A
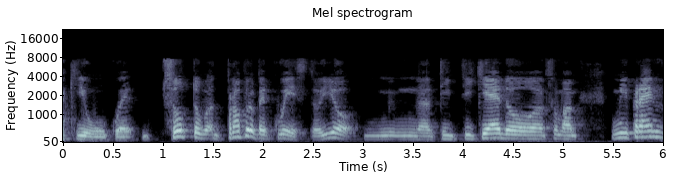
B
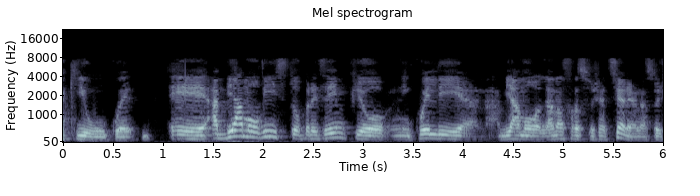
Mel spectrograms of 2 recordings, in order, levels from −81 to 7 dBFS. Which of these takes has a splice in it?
B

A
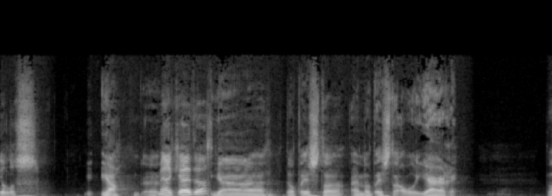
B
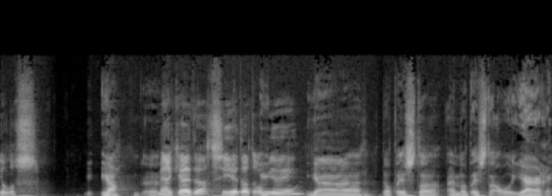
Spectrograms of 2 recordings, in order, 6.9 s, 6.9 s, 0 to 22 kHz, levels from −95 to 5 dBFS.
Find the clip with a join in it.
A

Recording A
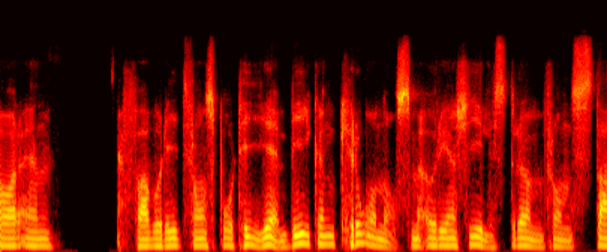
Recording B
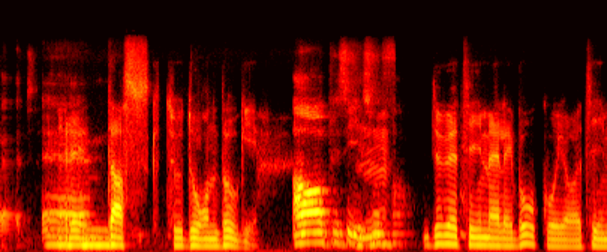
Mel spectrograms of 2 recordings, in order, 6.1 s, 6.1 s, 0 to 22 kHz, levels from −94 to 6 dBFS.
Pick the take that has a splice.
B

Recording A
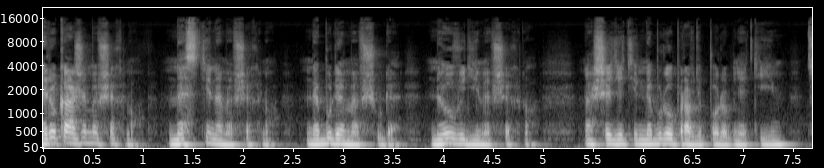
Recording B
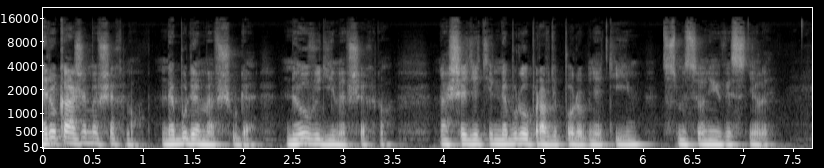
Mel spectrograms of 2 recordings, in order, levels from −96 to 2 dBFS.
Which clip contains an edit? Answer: B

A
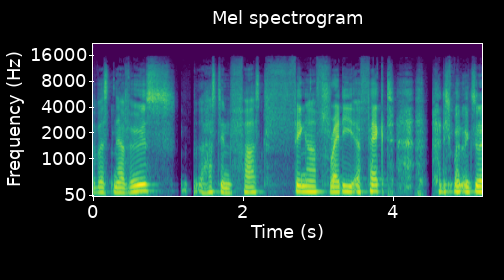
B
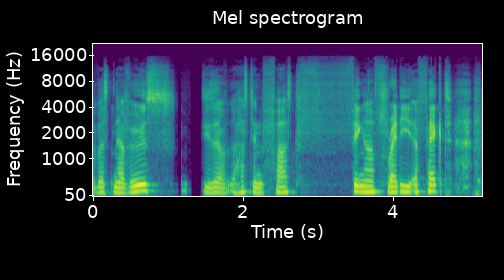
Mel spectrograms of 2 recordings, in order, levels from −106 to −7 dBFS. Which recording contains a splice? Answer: A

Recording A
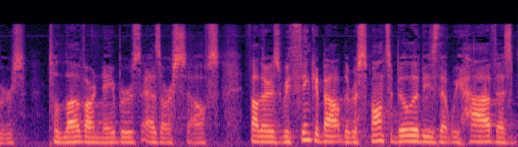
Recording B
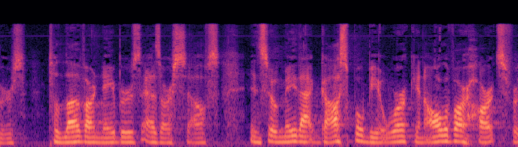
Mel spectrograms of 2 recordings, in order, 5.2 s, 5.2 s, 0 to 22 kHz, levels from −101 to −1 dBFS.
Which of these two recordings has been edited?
A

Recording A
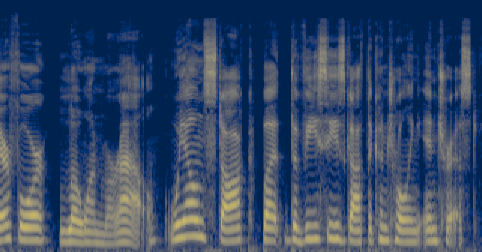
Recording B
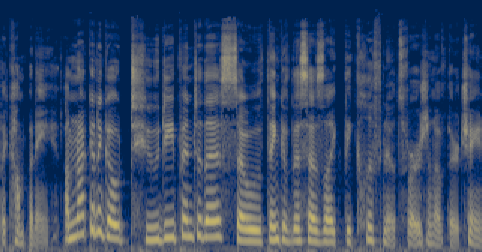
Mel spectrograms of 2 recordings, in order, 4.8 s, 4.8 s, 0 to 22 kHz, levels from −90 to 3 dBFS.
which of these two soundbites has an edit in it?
A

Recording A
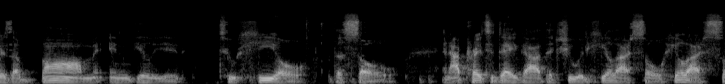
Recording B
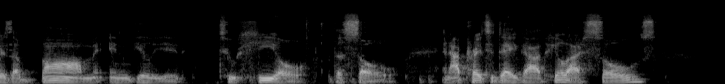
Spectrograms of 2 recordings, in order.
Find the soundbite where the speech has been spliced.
B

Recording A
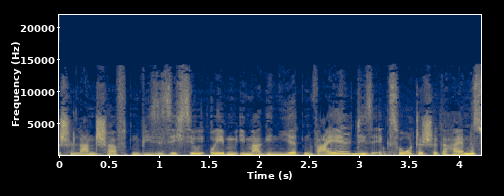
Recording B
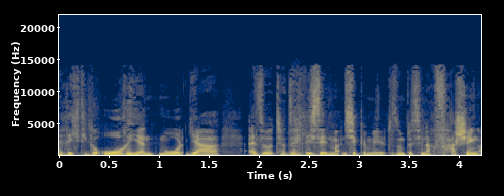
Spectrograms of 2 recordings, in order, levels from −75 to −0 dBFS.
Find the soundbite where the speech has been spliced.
B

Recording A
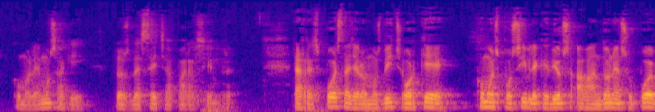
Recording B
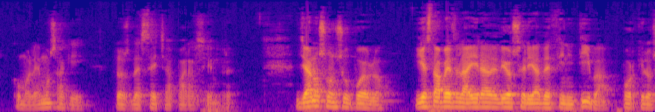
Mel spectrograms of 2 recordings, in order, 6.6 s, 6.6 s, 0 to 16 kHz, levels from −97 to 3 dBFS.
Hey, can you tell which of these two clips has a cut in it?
A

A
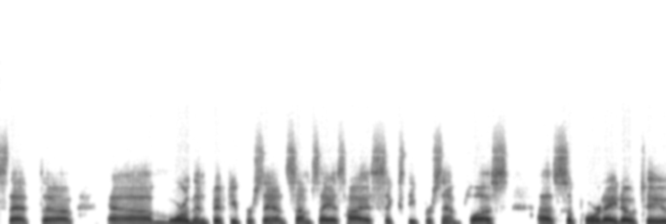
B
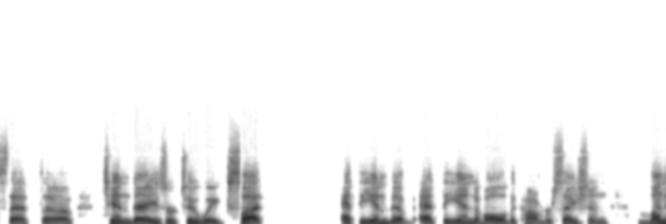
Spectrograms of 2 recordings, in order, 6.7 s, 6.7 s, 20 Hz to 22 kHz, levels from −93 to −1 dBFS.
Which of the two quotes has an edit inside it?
B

